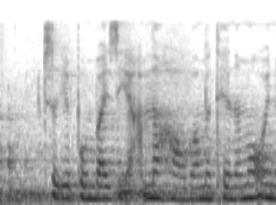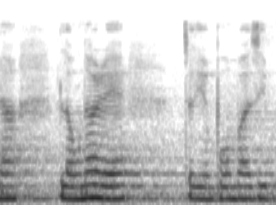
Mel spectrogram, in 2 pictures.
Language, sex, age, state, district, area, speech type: Manipuri, female, 18-30, Manipur, Kakching, rural, spontaneous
